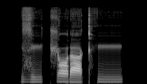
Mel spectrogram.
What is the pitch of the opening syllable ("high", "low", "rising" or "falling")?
low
